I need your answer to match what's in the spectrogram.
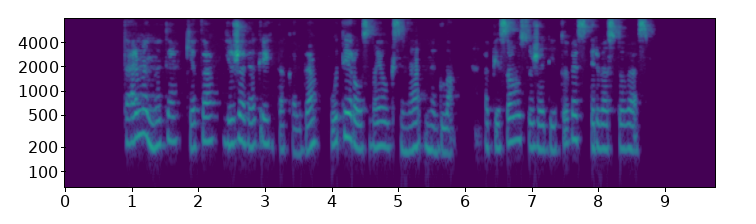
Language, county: Lithuanian, Marijampolė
